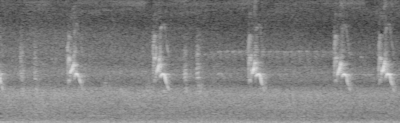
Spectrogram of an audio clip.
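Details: High, sharp chirps from a sunbird close to its nest at a home: bright, slightly descending squeaks spaced about a second apart, five loud notes over low steady hiss.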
